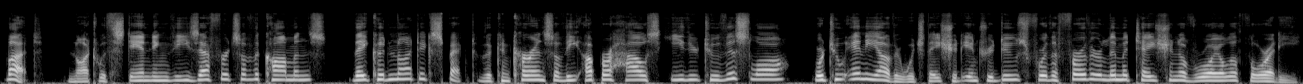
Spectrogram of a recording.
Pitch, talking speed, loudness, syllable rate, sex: 190 Hz, 165 wpm, -18 LUFS, 5.0 syllables/s, male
